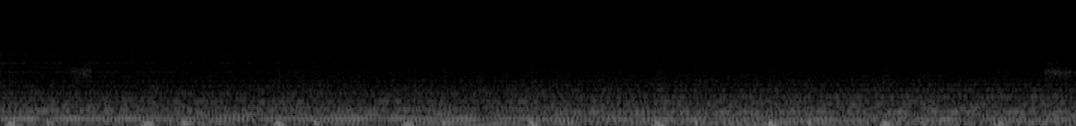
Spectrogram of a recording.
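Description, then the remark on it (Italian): Low, muffled thumps pulse steadily like a slow heartbeat, repeating evenly throughout over a constant deep droning hum, with no voices present. “Senti le pulsazioni del pianeta come se fossero il battito del tuo cuore.”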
